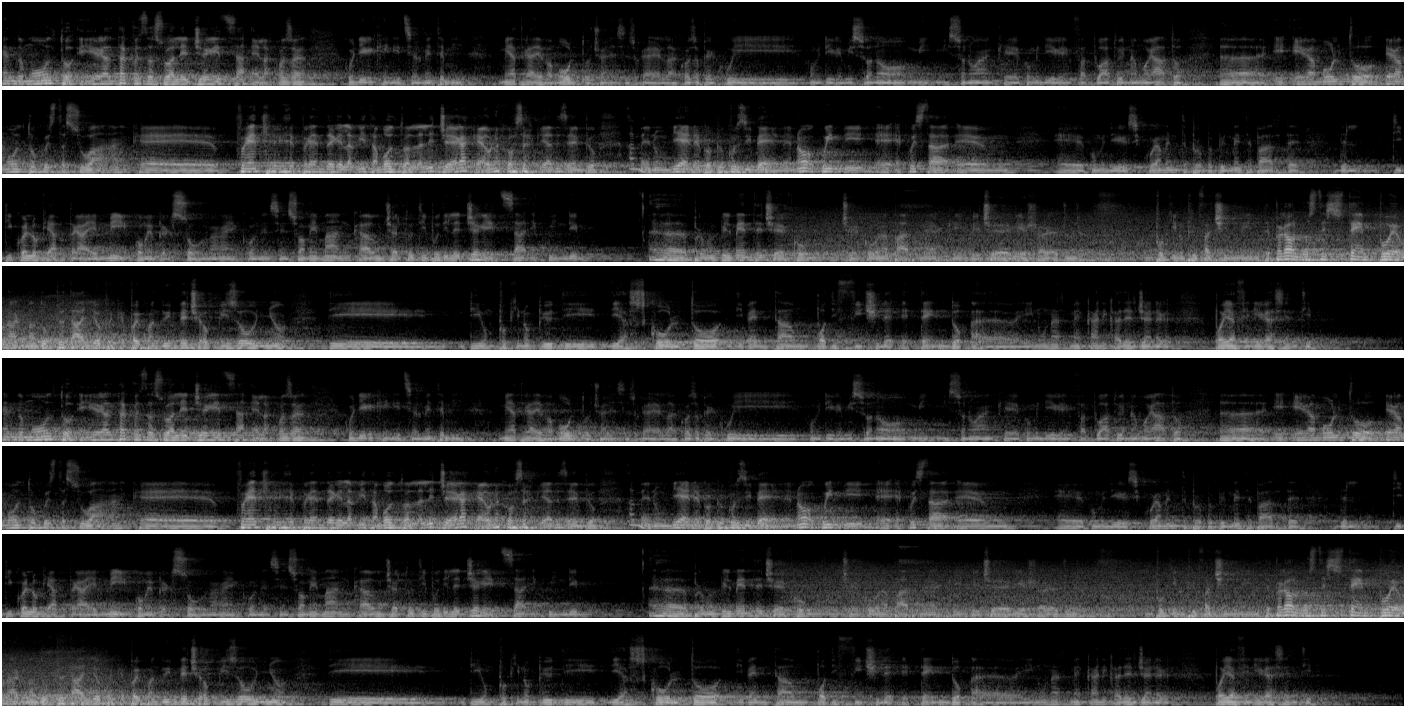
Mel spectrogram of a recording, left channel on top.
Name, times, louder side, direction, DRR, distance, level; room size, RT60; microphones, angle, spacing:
voice 1, 0.0-27.0 27.3-33.9 34.5-55.2, equal, 10° left, 6 dB, 1.6 m, -29 dB
sound 1, 35.8-43.1, equal, 45° right, 5.6 m, -37 dB
28.5 x 26.0 x 7.7 m, 2.9 s
head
